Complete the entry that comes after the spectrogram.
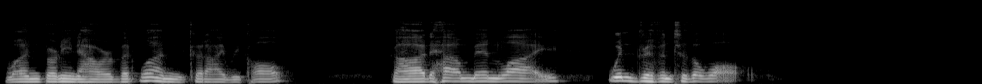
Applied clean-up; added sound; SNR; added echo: none; none; none; none.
